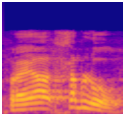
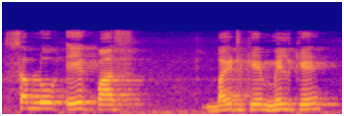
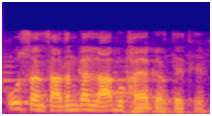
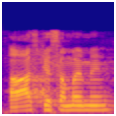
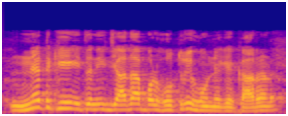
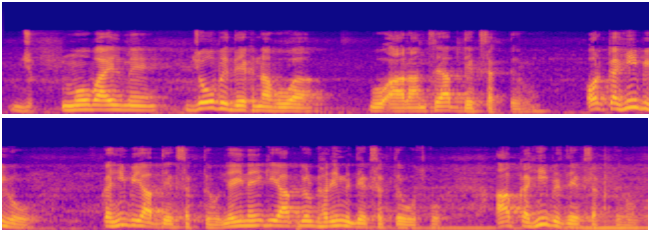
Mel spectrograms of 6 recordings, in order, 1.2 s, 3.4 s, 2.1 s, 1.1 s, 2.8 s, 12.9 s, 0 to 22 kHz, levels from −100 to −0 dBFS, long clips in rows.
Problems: constant background noise, background conversations at intervals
